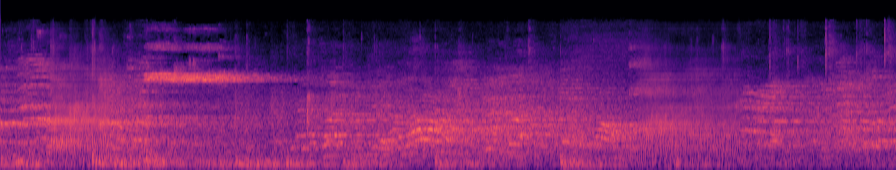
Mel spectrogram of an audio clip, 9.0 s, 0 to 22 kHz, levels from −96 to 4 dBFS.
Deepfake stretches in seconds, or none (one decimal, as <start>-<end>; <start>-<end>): 0.5-1.1; 6.4-7.4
